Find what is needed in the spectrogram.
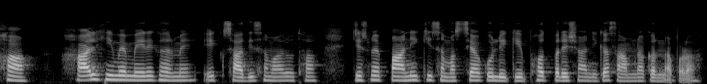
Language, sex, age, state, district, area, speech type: Hindi, female, 30-45, Madhya Pradesh, Gwalior, urban, spontaneous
